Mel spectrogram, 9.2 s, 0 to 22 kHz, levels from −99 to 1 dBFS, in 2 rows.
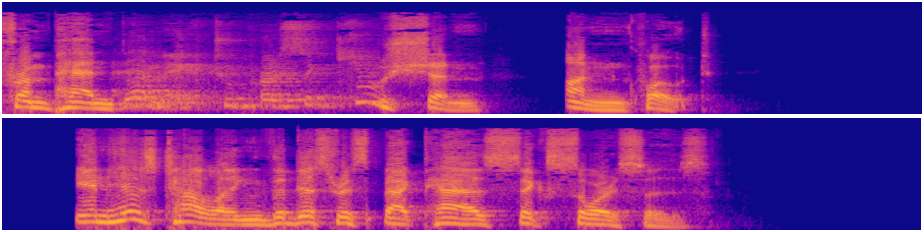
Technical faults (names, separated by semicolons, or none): switch to a distant microphone; call bitrate drop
